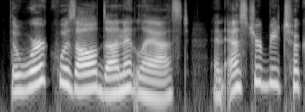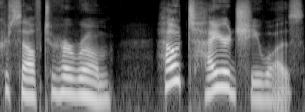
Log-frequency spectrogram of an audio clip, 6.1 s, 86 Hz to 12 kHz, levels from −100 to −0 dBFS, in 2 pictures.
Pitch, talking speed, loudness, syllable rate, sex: 220 Hz, 175 wpm, -18 LUFS, 4.2 syllables/s, female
